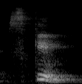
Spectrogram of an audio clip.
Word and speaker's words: scheme: এরপর হচ্ছে স্কিম। স্কিম অর্থ হচ্ছে পদ্ধতি। স্কিম শব্দের অর্থ হচ্ছে পদ্ধতি, পদ্ধতি বা আমরা পরিকল্পনা বলতে পারি। স্কিম এখানে এইচ আছে কিন্তু উচ্চারণ হয় নাই।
